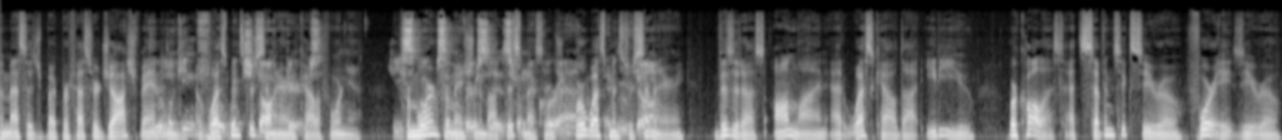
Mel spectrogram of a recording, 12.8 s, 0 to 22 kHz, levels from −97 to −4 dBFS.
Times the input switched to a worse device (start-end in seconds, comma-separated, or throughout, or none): none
